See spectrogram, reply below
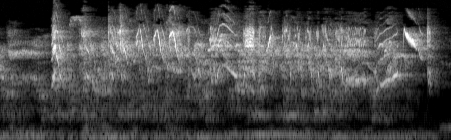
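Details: Lined Seedeater, brown-plumaged, warming up: after a brief quiet start, a rapid, unbroken run of high twittering notes with quick up-and-down sweeps, ending abruptly near the close.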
